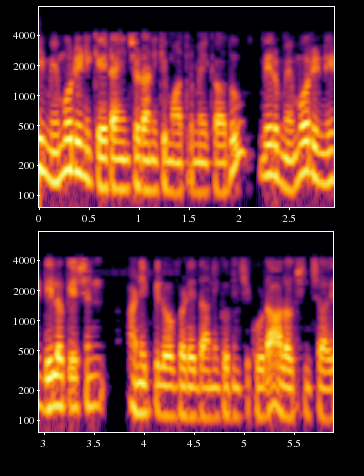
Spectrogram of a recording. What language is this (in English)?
Telugu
